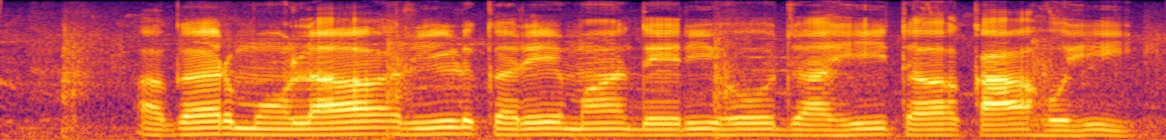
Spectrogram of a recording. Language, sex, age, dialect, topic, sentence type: Chhattisgarhi, male, 41-45, Western/Budati/Khatahi, banking, question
